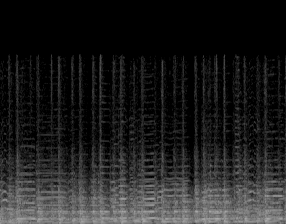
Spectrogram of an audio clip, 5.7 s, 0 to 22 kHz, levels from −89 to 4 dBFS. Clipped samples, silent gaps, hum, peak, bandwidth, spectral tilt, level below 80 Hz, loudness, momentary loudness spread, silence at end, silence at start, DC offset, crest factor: under 0.1%; none; none; -16 dBFS; 17 kHz; -5 dB/octave; -76 dBFS; -31 LUFS; 4 LU; 0 s; 0 s; under 0.1%; 16 dB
